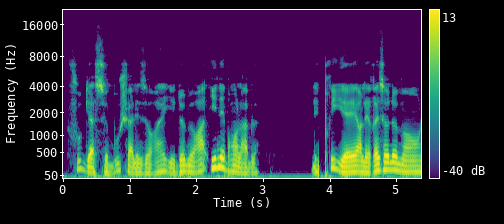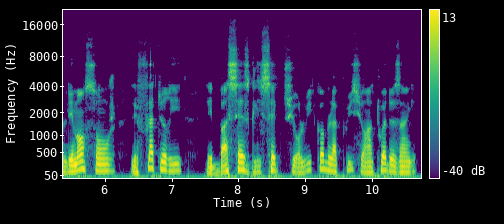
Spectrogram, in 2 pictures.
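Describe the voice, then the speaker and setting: A man narrates a classic novel with steady, expressive storytelling. His voice is on the low side. The sound is close and dry, with no room echo. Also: normal speed. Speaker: audiobook narrator. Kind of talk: literary audiobook narration.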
